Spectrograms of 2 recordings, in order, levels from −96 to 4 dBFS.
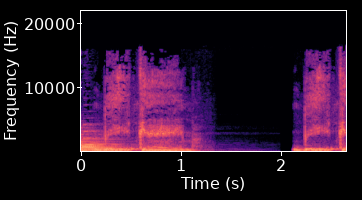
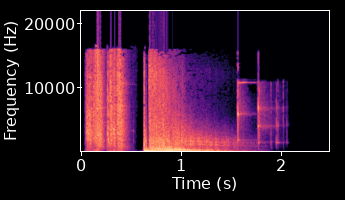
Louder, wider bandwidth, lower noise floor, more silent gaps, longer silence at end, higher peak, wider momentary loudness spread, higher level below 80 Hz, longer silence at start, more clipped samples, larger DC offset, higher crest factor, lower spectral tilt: second, -19 LUFS vs -8 LUFS; about the same, 16.5 kHz vs 17.5 kHz; first, -66 dBFS vs -28 dBFS; neither; second, 0 s vs 0.7 s; second, -4 dBFS vs 0 dBFS; second, 10 LU vs 16 LU; second, -34 dBFS vs -18 dBFS; about the same, 0 s vs 0.05 s; second, under 0.1% vs 0.2%; neither; first, 16 dB vs 10 dB; about the same, -5 dB/octave vs -4 dB/octave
